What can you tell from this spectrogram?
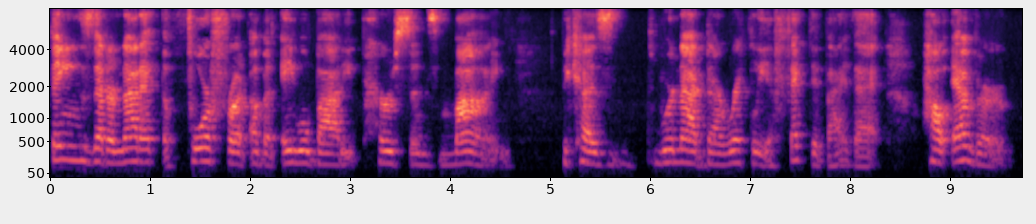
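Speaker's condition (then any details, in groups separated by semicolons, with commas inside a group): No condition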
